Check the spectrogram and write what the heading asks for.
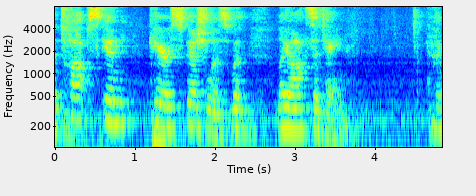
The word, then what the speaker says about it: L'Occitane: I loved it that Leisha Breen was voted that in the whole United States, the top skin care specialist with L'Occitane. And I pronounced it correctly, thank you, God.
